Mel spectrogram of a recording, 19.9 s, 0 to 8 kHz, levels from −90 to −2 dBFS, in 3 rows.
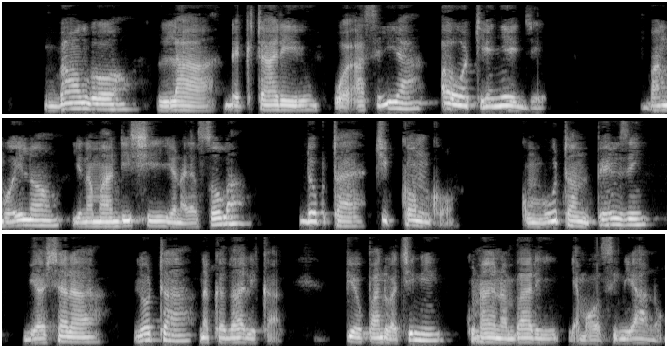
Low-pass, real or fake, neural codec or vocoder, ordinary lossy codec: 7.2 kHz; fake; codec, 24 kHz, 0.9 kbps, WavTokenizer, medium speech release version 2; MP3, 48 kbps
